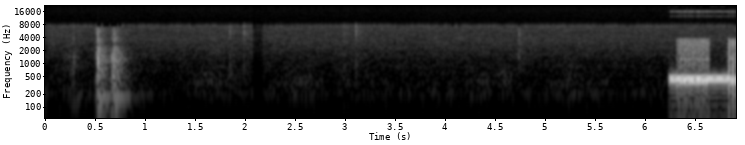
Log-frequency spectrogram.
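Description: A phone call placed through Amazon Connect: two quick clicks, then near silence, then a steady loud ringback tone begins near the end, close and clear.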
